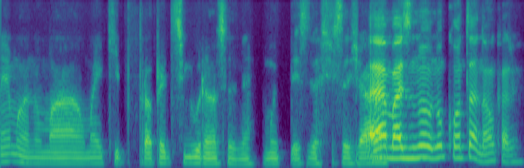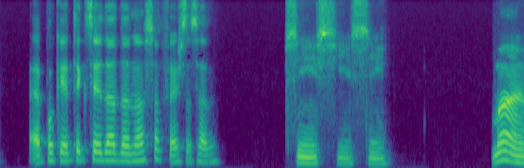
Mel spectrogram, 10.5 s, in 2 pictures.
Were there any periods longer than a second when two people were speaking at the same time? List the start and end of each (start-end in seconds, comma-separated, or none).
none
